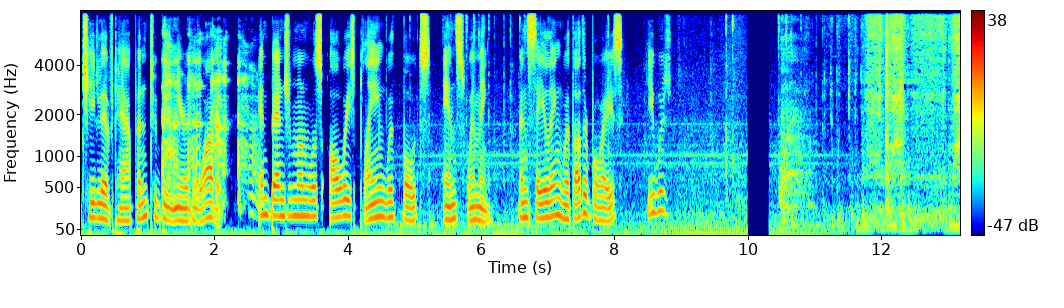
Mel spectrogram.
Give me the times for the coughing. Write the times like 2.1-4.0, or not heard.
1.2-2.8, 10.4-11.2.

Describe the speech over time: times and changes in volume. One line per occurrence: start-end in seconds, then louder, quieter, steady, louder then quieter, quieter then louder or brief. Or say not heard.
0.0-8.8 steady.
